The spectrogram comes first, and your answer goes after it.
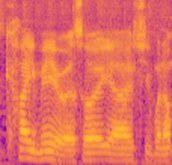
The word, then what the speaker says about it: Chimera: How do you pronounce that? Chimera. Uh yeah. I mean it's Chimera. I mean we I like we double check. We're like you said he's part of the Shimera Institute and we were like both like uh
